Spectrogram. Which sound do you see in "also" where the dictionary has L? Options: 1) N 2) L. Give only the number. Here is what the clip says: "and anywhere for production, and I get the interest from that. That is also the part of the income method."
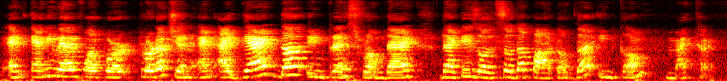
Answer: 2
